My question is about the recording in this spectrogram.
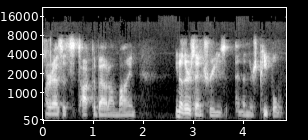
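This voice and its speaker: His voice is lowish and a bit bright, delivered at normal speed through a muffled recording. He's a podcast co-host giving relaxed commentary on an RC race, wandering from point to point and starting over a lot.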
